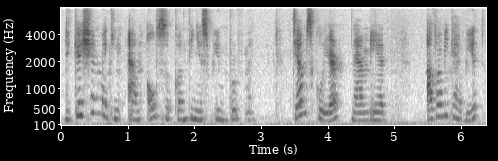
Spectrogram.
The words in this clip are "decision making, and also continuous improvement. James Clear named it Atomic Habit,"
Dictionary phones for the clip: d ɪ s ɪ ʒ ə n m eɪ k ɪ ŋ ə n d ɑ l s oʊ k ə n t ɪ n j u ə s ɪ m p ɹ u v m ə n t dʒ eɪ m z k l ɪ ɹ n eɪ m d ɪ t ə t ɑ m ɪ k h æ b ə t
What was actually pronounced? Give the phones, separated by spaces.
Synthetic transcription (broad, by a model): d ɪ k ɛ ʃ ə n m eɪ k ɪ ŋ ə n ɑ l s oʊ k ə n t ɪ n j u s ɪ m p ɹ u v m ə n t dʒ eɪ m s k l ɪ ɹ n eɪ m ɪ t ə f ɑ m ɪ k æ b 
